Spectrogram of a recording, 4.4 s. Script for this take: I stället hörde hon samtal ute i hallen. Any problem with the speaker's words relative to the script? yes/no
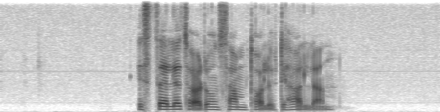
no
